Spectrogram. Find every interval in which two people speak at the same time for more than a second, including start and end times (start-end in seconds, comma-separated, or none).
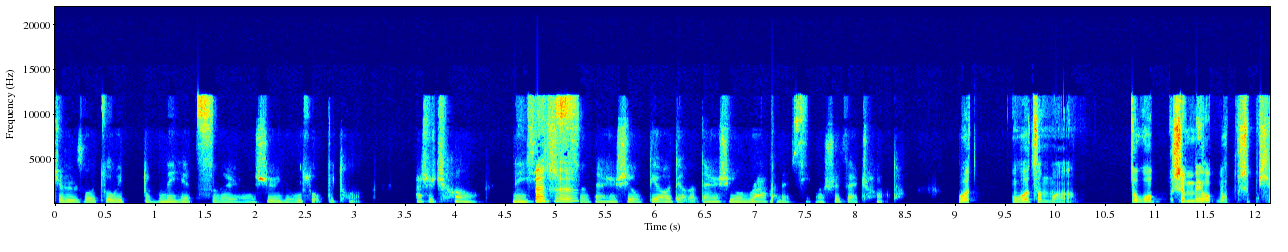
none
